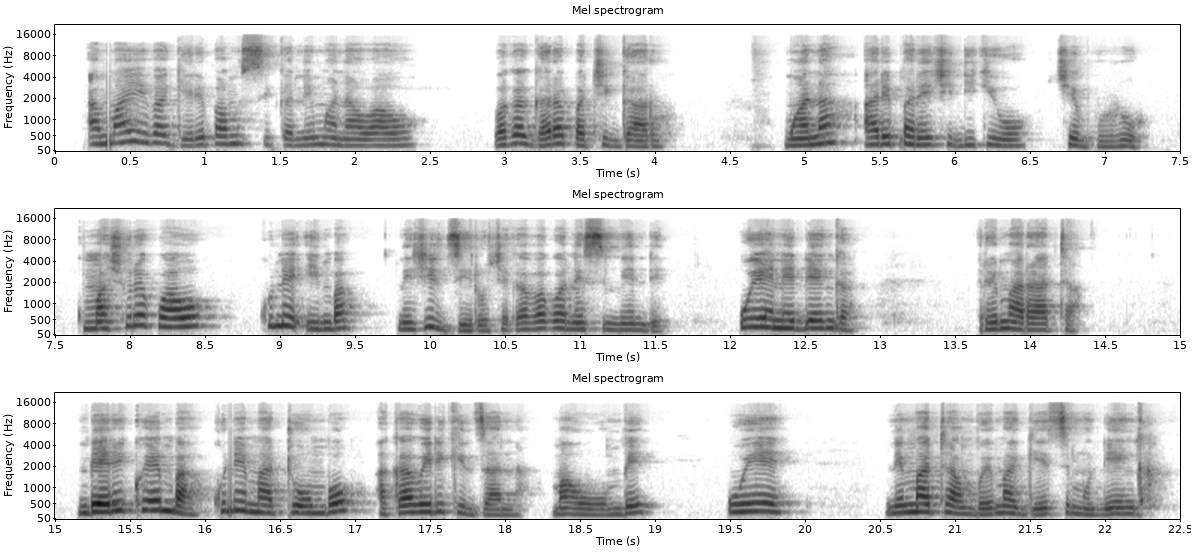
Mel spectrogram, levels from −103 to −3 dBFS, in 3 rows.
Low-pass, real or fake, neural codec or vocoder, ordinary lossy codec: 14.4 kHz; real; none; Opus, 32 kbps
